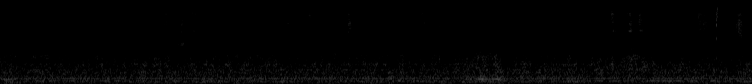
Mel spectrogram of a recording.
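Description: Faint scratchy dabs of a wide flat brush's bristles on watercolour paper, coming in short irregular clusters over a low steady hum.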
